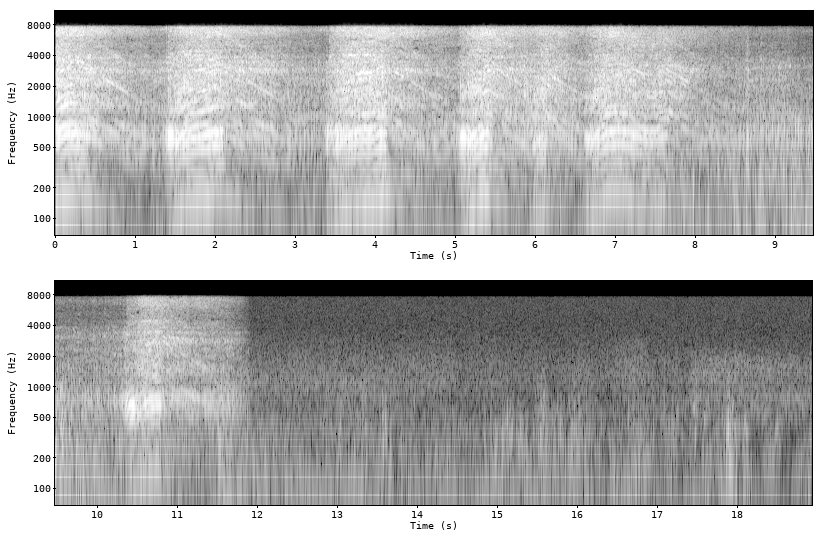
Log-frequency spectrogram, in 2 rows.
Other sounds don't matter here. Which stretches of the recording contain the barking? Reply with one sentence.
The barking can't be heard in this clip.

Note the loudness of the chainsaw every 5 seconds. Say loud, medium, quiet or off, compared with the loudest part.
loud, loud, medium, off.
